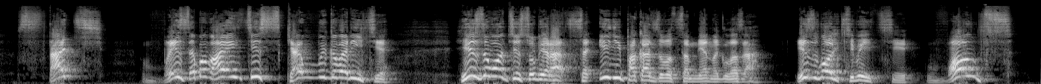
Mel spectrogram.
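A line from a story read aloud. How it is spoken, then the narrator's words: Very loud shout. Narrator (Russian): Шмыгалов крикнул так громко, что даже дрогнули стекла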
